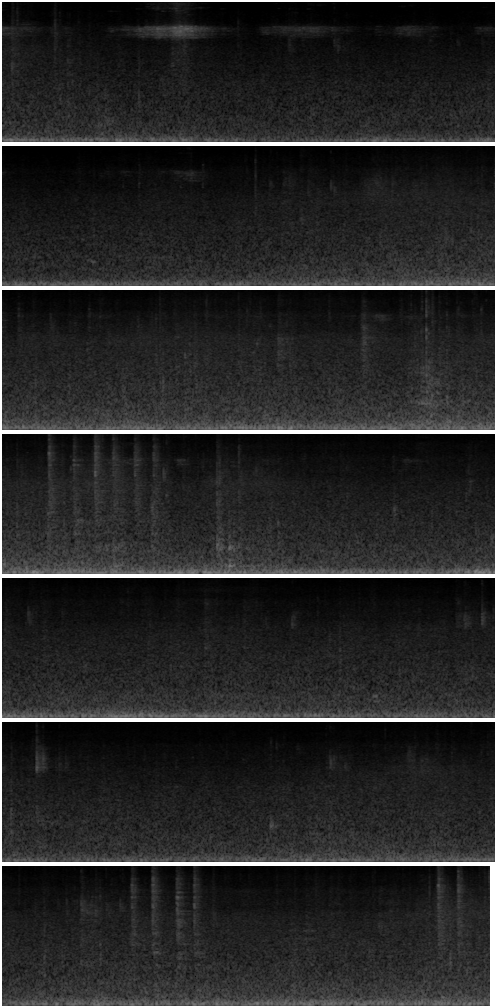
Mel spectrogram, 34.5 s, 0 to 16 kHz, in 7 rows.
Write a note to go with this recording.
Fishing port side, Windy, Zoom H6 + Rode NT4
